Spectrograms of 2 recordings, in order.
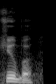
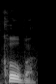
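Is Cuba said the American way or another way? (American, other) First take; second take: American; other. First: Cuba is said with an American pronunciation. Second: Cuba is said with a non-American pronunciation. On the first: The speaker calls it wrong. "the Americans tell you Cuba" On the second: The speaker calls it right. "but it's Cuba"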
